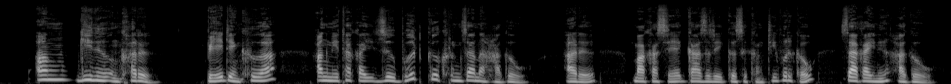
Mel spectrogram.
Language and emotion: Bodo, fearful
